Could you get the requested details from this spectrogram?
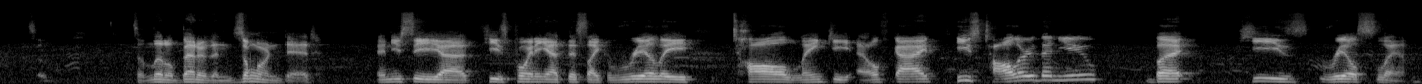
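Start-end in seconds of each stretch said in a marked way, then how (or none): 0.3-3.2 muttered quietly under the breath. In a role-play scene, a character makes a comparison, under the breath. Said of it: "I gotta keep this under my breath".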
